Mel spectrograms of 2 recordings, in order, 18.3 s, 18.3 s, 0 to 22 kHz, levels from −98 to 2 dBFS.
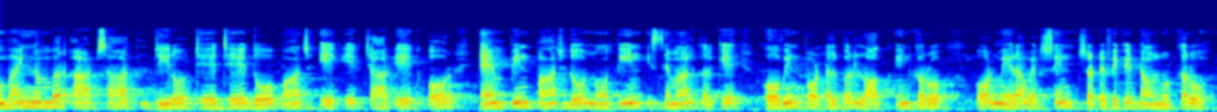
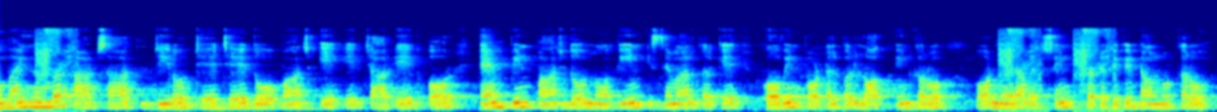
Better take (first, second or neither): first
